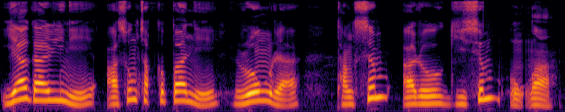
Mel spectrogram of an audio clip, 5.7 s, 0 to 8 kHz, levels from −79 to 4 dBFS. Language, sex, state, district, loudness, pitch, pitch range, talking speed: Garo, male, Meghalaya, West Garo Hills, -17 LUFS, 160 Hz, 140-215 Hz, 85 wpm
